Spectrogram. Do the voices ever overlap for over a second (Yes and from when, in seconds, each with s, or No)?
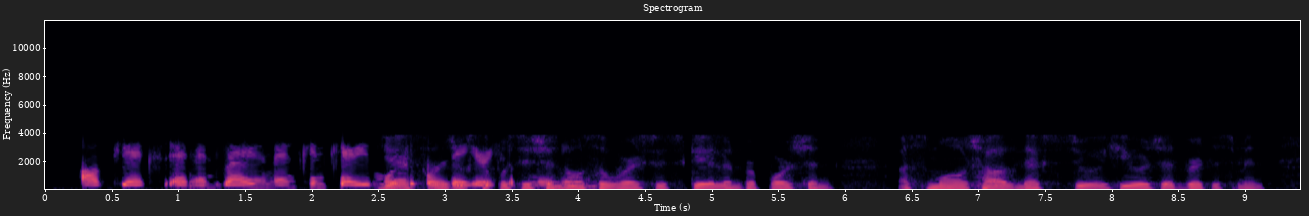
Yes, from 2.5 s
